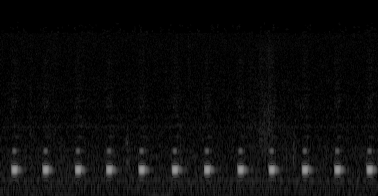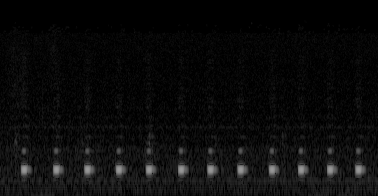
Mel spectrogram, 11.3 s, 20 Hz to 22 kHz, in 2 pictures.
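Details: Simulated obstetric fetal heart monitoring in a training scenario: regular, rapid beeping fetal heart tones on the monitor at about 128 per minute, a normal fetal heart rate.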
